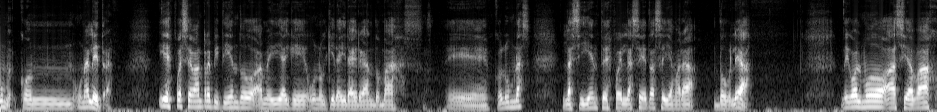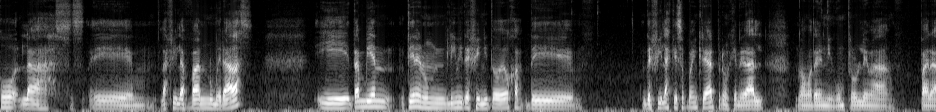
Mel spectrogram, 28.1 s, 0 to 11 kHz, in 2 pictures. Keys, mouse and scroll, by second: 5.1-6.2 drag, 11.5-12.6 drag, 13.4-14.4 scroll down 3, 14.7-15.0 scroll up 1, 15.5-15.8 scroll up 1, 16.1-16.7 scroll up 4, 16.7-17.7 scroll down 6, 19.1-19.4 scroll up 2, 19.5-19.8 scroll down 2, 20.3-21.0 scroll up 3, 22.6 click, 24.6 scroll down 1, 25.0-25.7 scroll up 2, 26.4 click.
